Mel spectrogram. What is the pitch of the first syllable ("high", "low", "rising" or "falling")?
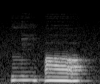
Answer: low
